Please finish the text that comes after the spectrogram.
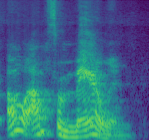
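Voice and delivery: exaggerated chirpy quote of a non-local; mocking outsiders. Baltimore native imitating people who name the state, mocking lilt.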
